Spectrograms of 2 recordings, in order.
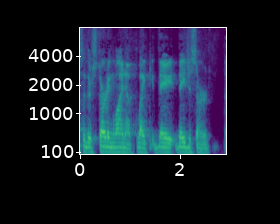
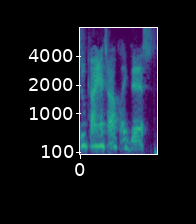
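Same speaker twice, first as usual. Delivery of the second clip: very high, rough, scratchy, creaky odd voice; 12 semitones higher, 3 dB quieter than usual. Recalling working with Bruce Weber, imitating him: Bruce Weber weird voice. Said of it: "And he had the weird voice".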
